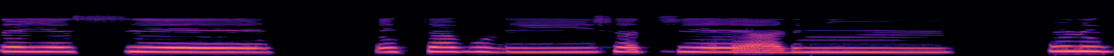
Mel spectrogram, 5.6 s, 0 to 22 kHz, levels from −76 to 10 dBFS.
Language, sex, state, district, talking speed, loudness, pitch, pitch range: Bengali, female, West Bengal, Malda, 85 wpm, -18 LUFS, 300 Hz, 290-315 Hz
